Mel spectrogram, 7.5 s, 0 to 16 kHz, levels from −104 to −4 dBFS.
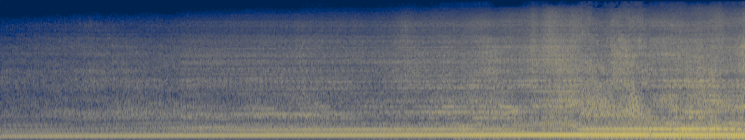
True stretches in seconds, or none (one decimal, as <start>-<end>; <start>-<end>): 0.0-1.8; 5.8-6.5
